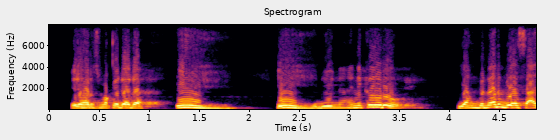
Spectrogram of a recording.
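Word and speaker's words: اهدنا: Jadi kalau kita baca nyambung iyaka na'budu wa iyaka nastain nuhdina nuhdina kan gitu. Enggak dibaca nu ihdina. Makanya disebut hamzah wasal. Hamzah yang dilewati ketika kita membacanya disambung. Tapi karena kita biasa berhenti, nastain berhenti, maka kemudian memulai dari kata baru, maka dikasih harakat kasrah.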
